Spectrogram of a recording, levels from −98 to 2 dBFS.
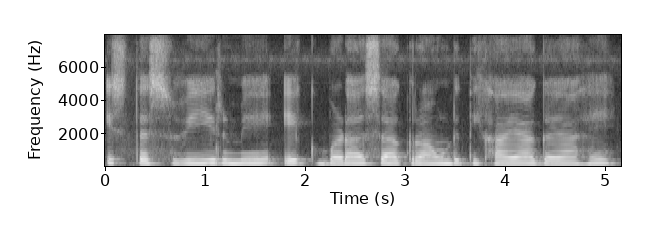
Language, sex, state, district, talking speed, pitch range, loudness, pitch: Hindi, female, Uttar Pradesh, Lucknow, 115 wpm, 205-220 Hz, -16 LUFS, 215 Hz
